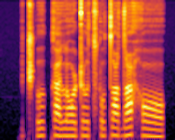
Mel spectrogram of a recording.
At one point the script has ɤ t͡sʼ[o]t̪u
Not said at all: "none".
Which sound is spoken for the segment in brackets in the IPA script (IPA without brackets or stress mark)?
o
